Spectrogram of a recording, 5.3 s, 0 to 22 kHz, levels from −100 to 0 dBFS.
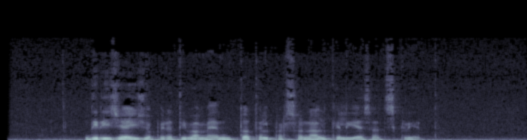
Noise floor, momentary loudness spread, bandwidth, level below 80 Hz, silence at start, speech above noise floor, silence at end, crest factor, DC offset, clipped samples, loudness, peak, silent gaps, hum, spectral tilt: -58 dBFS; 24 LU; 15.5 kHz; -64 dBFS; 0.1 s; 22 dB; 0 s; 18 dB; under 0.1%; under 0.1%; -37 LUFS; -20 dBFS; none; none; -7 dB/octave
